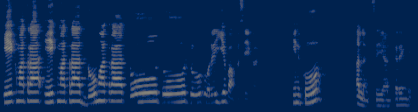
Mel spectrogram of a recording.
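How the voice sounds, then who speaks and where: A male teacher with a fairly high voice leads an exam-prep lesson on verse meter. He puts a question to the class, repeats it, and answers it himself. He counts out beats one by one in a steady drilling rhythm. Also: highs cut off. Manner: counts syllable beats aloud step by step. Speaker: Hindi teacher.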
